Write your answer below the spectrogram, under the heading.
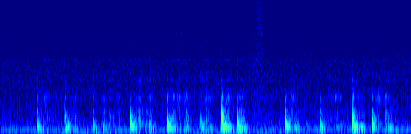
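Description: Faint scratching and tapping of a glass dip pen writing on a paper swatch card: a run of short, irregular strokes a few times a second, starting about half a second in, over a steady low hum.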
